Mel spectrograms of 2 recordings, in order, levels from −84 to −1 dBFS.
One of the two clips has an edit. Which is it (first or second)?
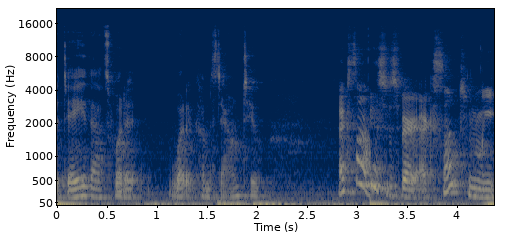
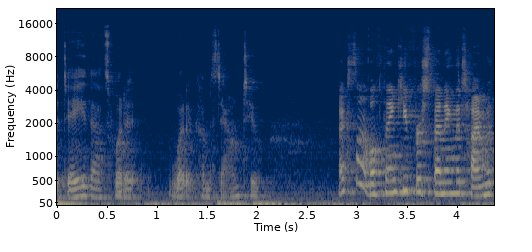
first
